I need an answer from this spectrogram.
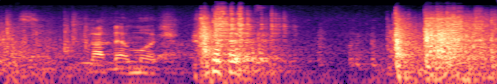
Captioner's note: laughs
